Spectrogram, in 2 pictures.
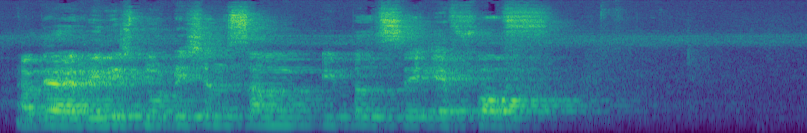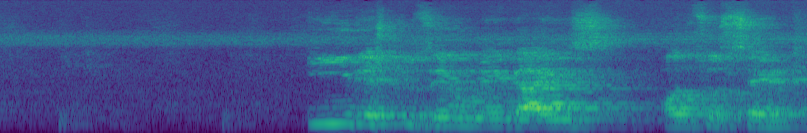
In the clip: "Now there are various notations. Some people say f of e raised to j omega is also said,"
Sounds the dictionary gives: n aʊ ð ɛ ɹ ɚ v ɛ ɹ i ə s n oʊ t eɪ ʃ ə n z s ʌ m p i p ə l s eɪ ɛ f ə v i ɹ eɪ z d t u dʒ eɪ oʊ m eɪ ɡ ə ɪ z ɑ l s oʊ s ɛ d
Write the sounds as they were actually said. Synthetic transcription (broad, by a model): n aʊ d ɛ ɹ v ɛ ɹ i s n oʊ t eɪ ʃ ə n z s ʌ m p i p ə l s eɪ ɛ f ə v i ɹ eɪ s t u z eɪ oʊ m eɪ ɡ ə ɪ z ɑ l s oʊ s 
